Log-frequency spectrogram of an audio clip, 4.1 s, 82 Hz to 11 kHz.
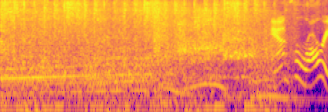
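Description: Ferrari SF90 hybrid supercar with a V8 engine driving fast on a race track: engine running under a loud rush of tyre and road noise, its pitch rising and falling about two and a half seconds in. A voice comes in near the end.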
